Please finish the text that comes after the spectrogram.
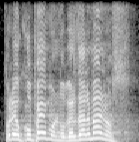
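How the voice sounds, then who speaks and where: A man preaching a sermon, swinging between loud preaching and quiet asides. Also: extremely high pitch, expressive, normal speed. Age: 50s. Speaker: pastor. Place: church sanctuary. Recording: live church recording with long reverb.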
